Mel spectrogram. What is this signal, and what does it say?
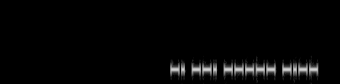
Morse code, heard as a keyed tone, about 46 wpm, 700 Hz. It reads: NG0Y
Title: USA Call Signs - 4 Characters - Repeated 2x - 45wpm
